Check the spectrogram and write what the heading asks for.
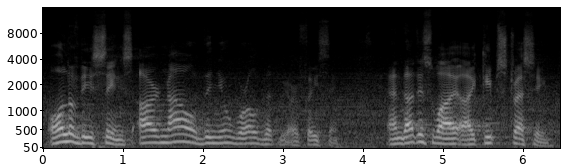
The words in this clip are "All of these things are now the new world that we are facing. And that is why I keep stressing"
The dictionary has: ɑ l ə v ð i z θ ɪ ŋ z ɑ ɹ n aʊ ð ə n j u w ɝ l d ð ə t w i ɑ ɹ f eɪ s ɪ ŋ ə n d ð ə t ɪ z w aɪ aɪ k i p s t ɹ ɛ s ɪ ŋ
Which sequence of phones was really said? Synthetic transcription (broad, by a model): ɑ l ə v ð i s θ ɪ ŋ s ɑ ɹ n aʊ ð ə n j u w ɝ l d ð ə t w i ɑ ɹ f eɪ s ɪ ŋ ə n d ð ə t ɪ s w aɪ aɪ k i p s t ɹ ɛ s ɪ ŋ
